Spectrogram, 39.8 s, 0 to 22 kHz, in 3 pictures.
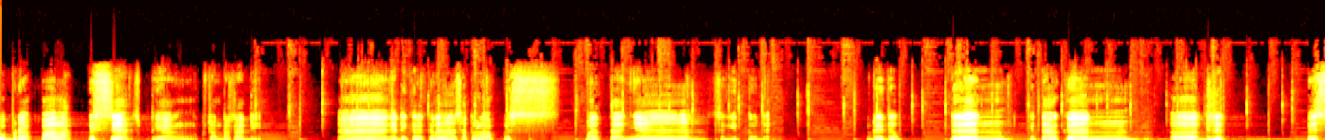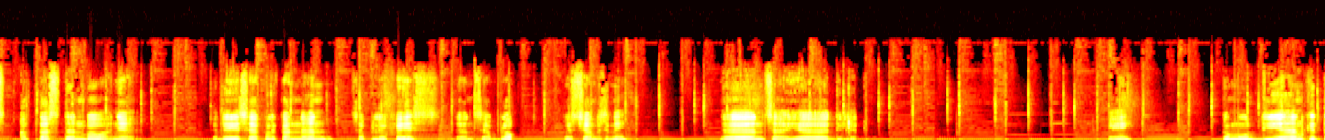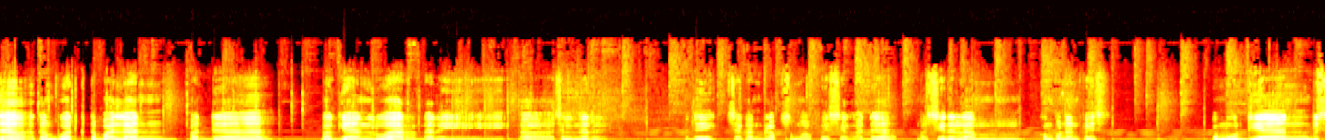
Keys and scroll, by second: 0.4 r, 21.7 Delete.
